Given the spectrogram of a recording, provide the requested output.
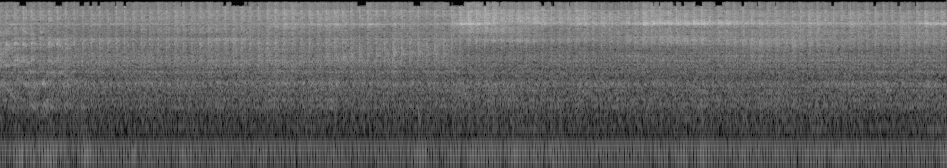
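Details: Car after carburettor rebuild, running better at idle: light rapid tapping at about four a second, coming and going; suspected top-end engine knock, possible internal damage.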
